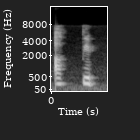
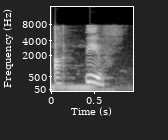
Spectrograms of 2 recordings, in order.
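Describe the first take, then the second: First: The word ends with a P sound. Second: The word ends with an F sound. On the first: The speaker calls it wrong. "diganti dengan huruf P, itu tidak boleh" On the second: The speaker calls it right. "Huruf F pada akhir kata"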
